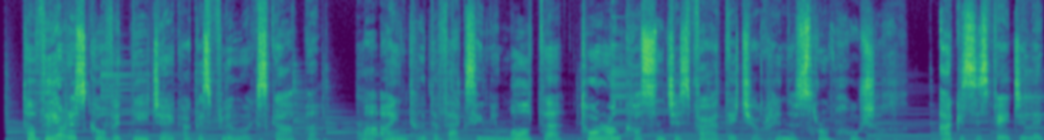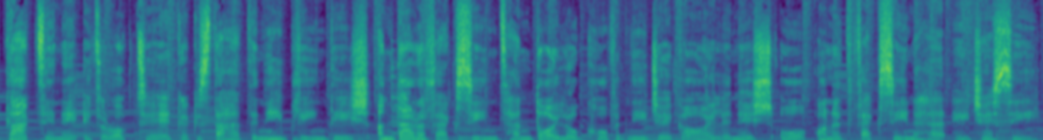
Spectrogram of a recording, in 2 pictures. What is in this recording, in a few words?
Winter Vaccine Radio Irish VO; HSE Winter Vaccine 30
